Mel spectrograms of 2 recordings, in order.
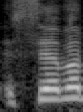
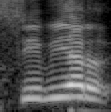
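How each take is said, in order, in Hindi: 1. यह 'sever' की तरह बोला जाता है, छोटे स्वरों के साथ। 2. यह 'seveer' की तरह बोला जाता है, लंबे स्वर के साथ। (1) "सेवर नहीं" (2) "सीवियर पढ़ेंगे इसको"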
